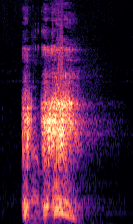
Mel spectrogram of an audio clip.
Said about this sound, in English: Maybe I should lean away from the microphone when I clear my throat. I haven't decided to do that yet.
